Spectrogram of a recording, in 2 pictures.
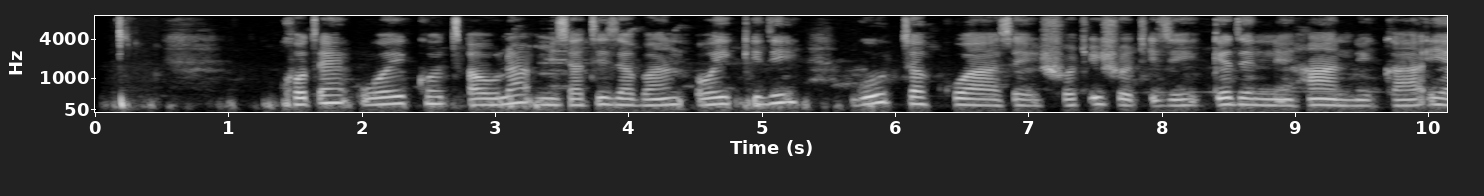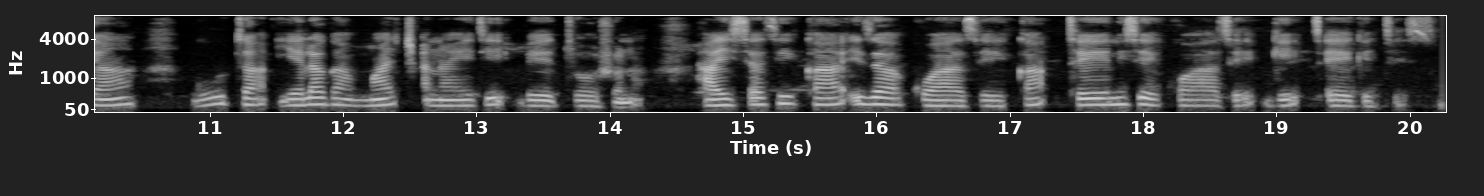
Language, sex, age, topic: Gamo, male, 25-35, government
